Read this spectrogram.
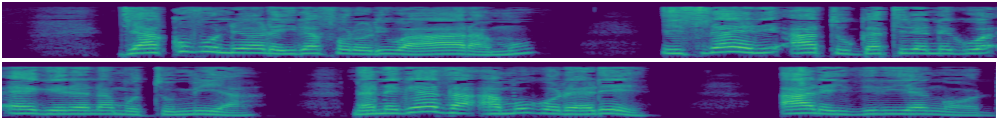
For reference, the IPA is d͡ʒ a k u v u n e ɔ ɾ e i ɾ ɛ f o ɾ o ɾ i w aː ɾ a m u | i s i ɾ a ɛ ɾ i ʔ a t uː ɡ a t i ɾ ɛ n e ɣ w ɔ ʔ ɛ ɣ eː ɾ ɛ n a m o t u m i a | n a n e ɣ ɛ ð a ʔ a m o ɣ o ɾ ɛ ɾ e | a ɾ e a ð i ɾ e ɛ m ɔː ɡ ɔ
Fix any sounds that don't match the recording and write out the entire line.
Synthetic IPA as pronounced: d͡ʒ a k u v u n e ɔ ɾ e i ɾ ɛ f o ɾ o ɾ i w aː ɾ a m u | i s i ɾ a ɛ ɾ i ʔ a t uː ɡ a t i ɾ ɛ n e ɣ w ɔ ʔ ɛ ɣ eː ɾ ɛ n a m o t u m i a | n a n e ɣ ɛ ð a ʔ a m o ɣ o ɾ ɛ ɾ e | a ɾ e i ð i ɾ i ɛ ŋ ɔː d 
